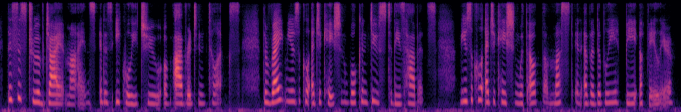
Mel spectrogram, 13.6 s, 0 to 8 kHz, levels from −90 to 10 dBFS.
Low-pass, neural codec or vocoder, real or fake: 7.2 kHz; codec, 24 kHz, 0.9 kbps, DualCodec; fake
